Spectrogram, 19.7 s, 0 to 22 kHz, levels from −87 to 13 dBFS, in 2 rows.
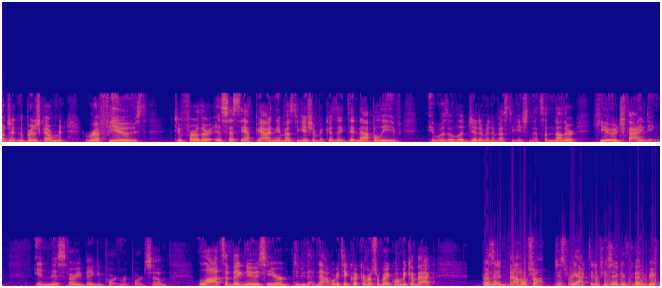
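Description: Right after "we come back", at 16.79 s, the audio becomes a rigid metallic buzz pitched at 200 Hz that runs to the end at 19.75 s. This is robotic sound from repeated short buffers. New audio likely arrived too seldom, so a stretch of about 5 ms was replayed over most of this section while the real audio was skipped. Unlike a hum or whine, the buzz replaces the voice rather than sitting underneath it, yet it still loosely follows the words. Throughout, the mSBC Bluetooth headset codec cuts everything above about 8 kHz.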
